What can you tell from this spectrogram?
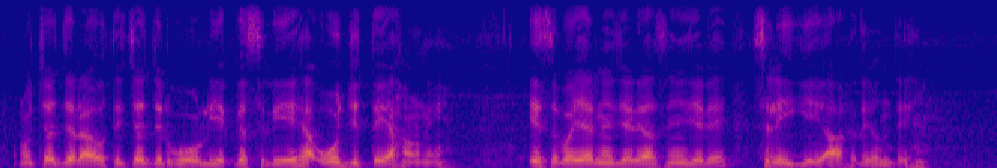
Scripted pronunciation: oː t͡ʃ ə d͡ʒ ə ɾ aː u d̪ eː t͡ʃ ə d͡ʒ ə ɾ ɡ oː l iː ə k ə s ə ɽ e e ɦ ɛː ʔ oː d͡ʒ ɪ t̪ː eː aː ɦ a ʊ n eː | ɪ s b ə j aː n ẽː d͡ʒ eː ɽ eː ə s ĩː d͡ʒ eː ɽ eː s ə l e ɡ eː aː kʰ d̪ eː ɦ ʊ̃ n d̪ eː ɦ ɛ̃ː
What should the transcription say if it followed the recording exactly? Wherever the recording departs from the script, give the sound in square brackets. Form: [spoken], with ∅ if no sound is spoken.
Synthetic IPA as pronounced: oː t͡ʃ ə d͡ʒ ə ɾ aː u [t̪] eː t͡ʃ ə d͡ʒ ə ɾ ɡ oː l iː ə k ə s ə [l] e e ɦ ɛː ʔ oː d͡ʒ ɪ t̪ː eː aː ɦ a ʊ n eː | ɪ s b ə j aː n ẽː d͡ʒ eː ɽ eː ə s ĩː d͡ʒ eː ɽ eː s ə l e ɡ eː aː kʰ d̪ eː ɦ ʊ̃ n d̪ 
